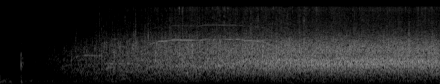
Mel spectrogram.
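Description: Applause, swelling over about the first second and a half and then holding steady.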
